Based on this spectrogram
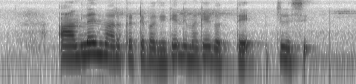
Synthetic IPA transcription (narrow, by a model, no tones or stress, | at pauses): aːnlɐjnmaːɾkɐʈːebɐɡeɡe̞nimɐɡeɡot̪ːet̪ilisi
